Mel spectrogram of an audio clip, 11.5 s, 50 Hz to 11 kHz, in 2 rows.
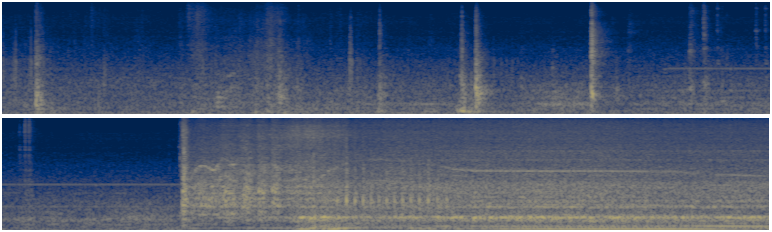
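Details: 2001 Mustang SVT Cobra, 5-speed, 65k miles: starts after a few clicks, then idles with a quick knock about four a second, also knocking above 2,500 rpm, with a gas smell and white smoke; spun rod bearing suspected.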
